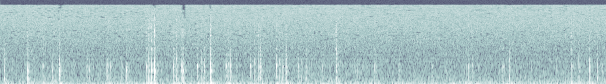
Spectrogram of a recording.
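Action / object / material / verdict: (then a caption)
tap / plastic DVD case / plastic / none. Fingertips tap and scratch the glossy cover of a hollow plastic Fullmetal Alchemist DVD case lying flat, before the hand leaves at the end. Quick, irregular, soft hollow clicks patter at a mid pitch with short scratchy swishes, over a faint low background rumble.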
